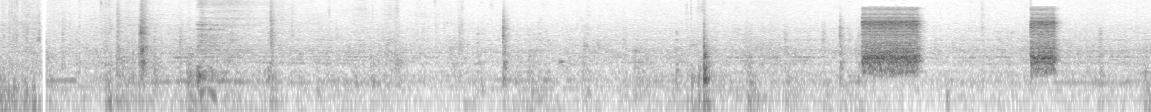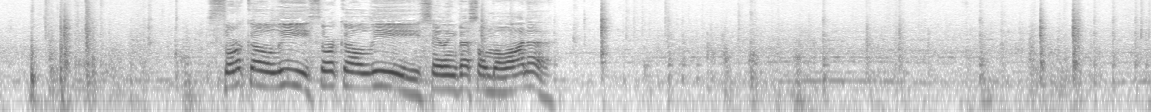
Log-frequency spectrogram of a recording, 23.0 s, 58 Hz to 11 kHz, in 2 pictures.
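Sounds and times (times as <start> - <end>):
radio static hiss bursts: 8.6 - 9.3, 10.3 - 10.6.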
